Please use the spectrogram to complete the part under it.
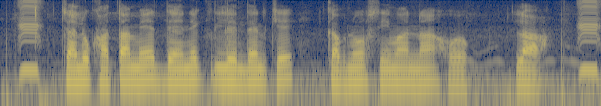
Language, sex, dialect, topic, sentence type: Bhojpuri, male, Northern, banking, statement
